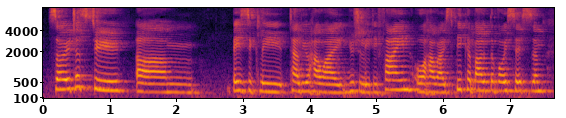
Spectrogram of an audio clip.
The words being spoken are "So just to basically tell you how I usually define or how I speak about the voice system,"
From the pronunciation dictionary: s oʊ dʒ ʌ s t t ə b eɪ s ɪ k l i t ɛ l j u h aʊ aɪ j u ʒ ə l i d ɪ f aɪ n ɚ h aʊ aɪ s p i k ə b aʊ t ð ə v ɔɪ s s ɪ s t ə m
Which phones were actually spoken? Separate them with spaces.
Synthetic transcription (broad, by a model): s oʊ dʒ ʌ s t t ə b eɪ s ɪ k l i t ɛ l j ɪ h aʊ aɪ j u ʒ ə l i d ɪ f aɪ n ɚ h aʊ aɪ s p i k ə b aʊ t ð ə v ɔɪ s s ɪ s t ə m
